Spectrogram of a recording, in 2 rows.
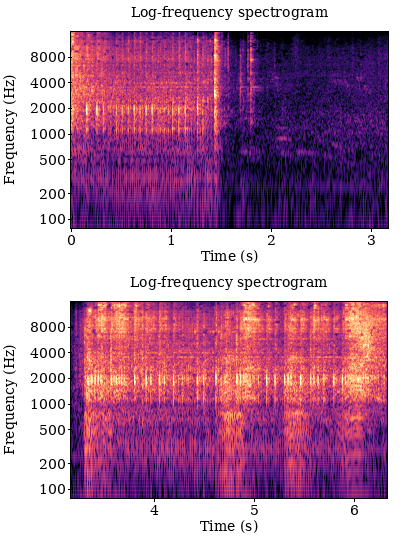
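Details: Craftsman Weedwacker gas trimmer 316.791191, MTD 27cc two-stroke shortblock with Zama C1U-P27 carb, rebuilt with new piston rings and gaskets; next-day cold start with a little throttle: a sharp buzzy two-stroke catches and runs without misses, a normal cold start.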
